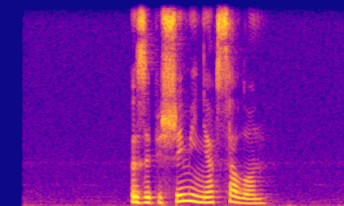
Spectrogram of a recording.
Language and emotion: Russian, neutral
